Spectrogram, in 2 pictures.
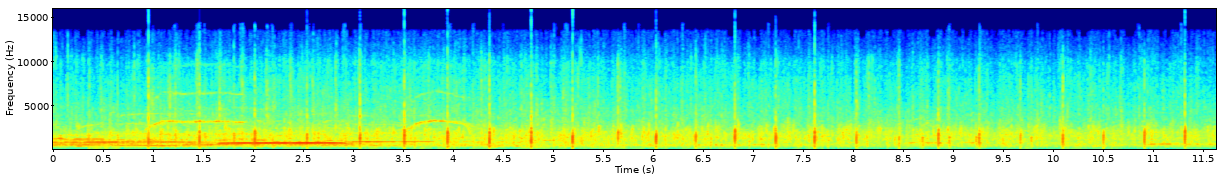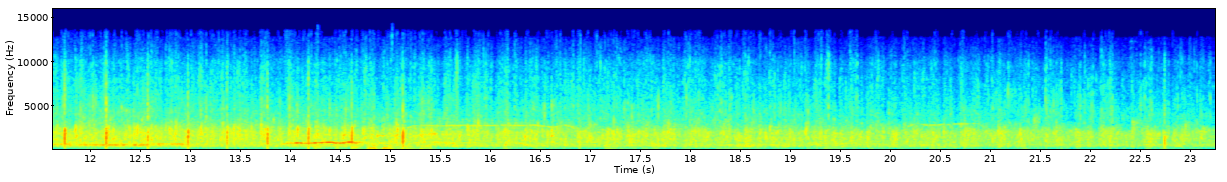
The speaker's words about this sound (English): We celebrate with you today as well, and I'd like just to ask our graduates now to rise and to express their thanks to you. So please, students, stand up, turn around, and applaud your families and friends.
